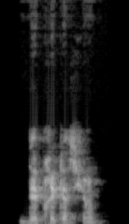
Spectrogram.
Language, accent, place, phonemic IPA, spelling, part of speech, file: French, France, Lyon, /de.pʁe.ka.sjɔ̃/, déprécation, noun, LL-Q150 (fra)-déprécation.wav
- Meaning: 1. prayer asking for happiness or misfortune to befall others 2. prayer asking for forgiveness for some misdeed or fault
